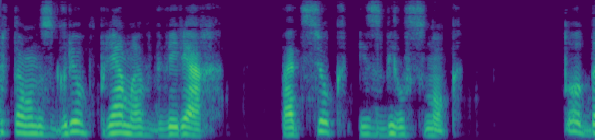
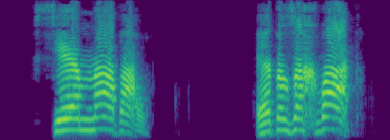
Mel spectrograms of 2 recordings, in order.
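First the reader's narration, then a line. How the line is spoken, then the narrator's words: Yelling. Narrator (Russian): заорал он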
